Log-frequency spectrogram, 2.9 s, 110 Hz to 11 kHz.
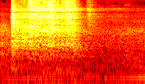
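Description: A 1966 Chevy Nova with a cammed 355 V8 and true dual Flowmaster Outlaw exhaust starts with a sudden loud burst, then settles to a lower rumbling idle.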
